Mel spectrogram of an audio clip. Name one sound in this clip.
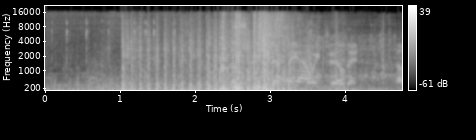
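Rapid automatic gunfire rattles close by.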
